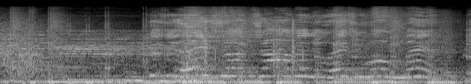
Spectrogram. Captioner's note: none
